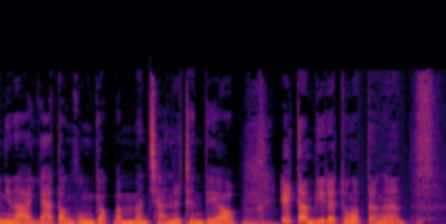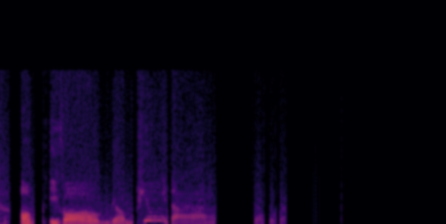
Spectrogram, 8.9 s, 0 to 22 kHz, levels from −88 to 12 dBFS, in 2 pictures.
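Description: From 3.57 s to the end of the speech, the fade-out suffers truncation distortion at 8 bits without dither, turning gritty from 3.99 s onward.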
